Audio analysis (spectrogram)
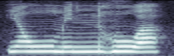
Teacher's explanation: کلمت یومن کے آخری میں میم کے نیچے تنوین زیر ہے، پھر حرف الہا آتا ہے کلمت ہوا، ہا حروف الاظہار میں سے ہے اور اظہار کا معنی ہے ظاہر کرنا، اور کیونکہ تنوین کی اصلیت نون ساکن ہے تو ہم یہاں تنوین ظاہر کریں گے اور اسے نون ساکن پڑھیں گے اور بغیر غنہ سے یہ حکم کو ادا کریں گے۔ یومن ہوا، کلمت ہوا میں ہا پہ پیش ہے اور واو پہ زبر ہے تو ہمیں یہ دونوں حرکات کو ظاہر کرنا ہے۔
